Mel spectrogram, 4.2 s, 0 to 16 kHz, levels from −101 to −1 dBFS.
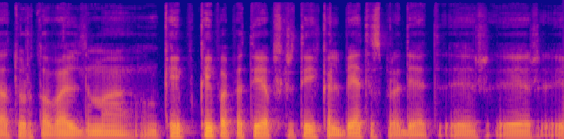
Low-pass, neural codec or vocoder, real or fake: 14.4 kHz; none; real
